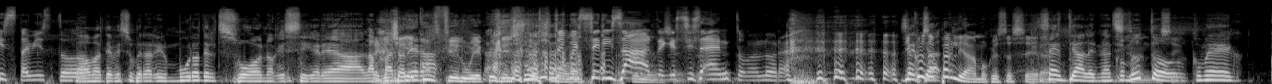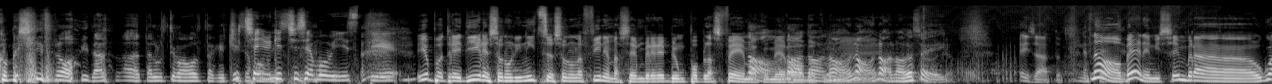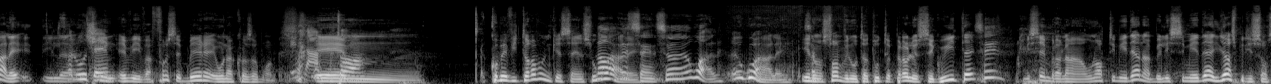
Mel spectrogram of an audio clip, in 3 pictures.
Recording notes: Live dal GhePensiMi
